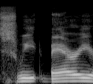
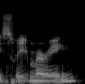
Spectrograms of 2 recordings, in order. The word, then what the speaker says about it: Sweet Marie: to forgive the pronunciation is it sweet Mary or sweet Marie for the Canadian Fun Size uh am I going here should be sweet Marie sweet Marie so that's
